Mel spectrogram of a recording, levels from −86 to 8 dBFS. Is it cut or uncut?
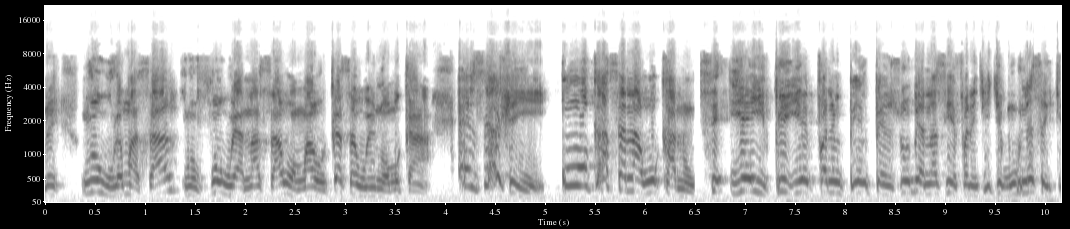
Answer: cut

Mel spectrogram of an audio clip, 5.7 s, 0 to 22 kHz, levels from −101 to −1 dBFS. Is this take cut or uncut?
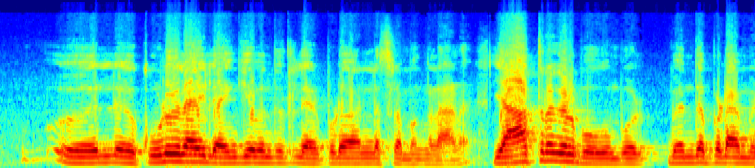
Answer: cut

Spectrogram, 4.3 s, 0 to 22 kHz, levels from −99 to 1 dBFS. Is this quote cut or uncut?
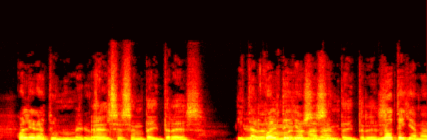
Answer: uncut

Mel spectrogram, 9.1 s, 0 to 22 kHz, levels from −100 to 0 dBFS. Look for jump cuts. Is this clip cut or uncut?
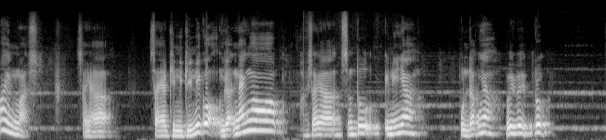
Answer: uncut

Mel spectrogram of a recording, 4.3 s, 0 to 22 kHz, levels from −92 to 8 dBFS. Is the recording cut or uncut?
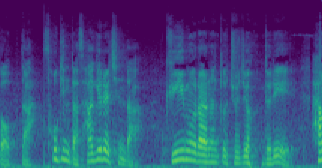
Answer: cut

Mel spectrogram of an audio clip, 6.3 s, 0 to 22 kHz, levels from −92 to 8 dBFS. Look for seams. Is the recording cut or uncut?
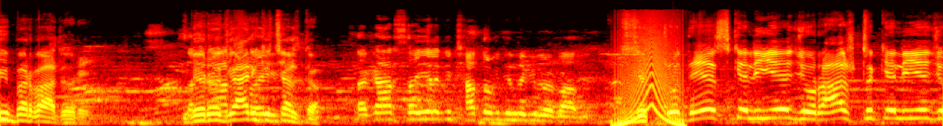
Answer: cut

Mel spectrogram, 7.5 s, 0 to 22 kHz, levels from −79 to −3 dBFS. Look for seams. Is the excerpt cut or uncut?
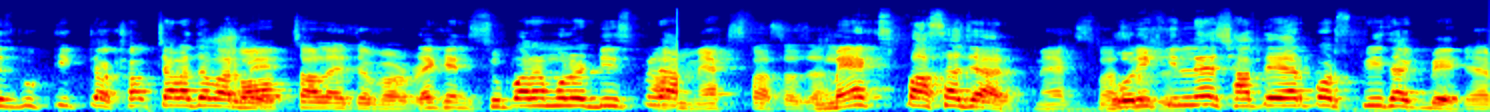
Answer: cut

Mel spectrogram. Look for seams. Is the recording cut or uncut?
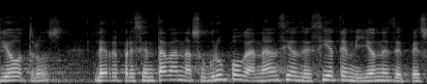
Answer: uncut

